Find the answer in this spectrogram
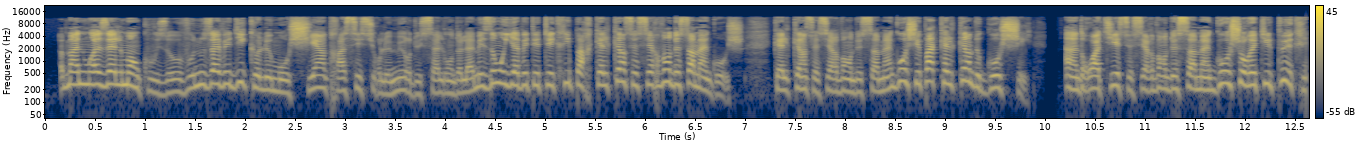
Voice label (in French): Doublage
